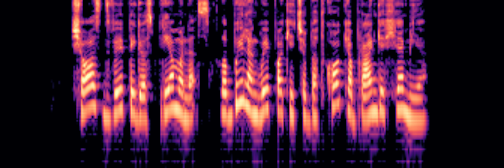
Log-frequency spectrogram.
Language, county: Lithuanian, Vilnius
